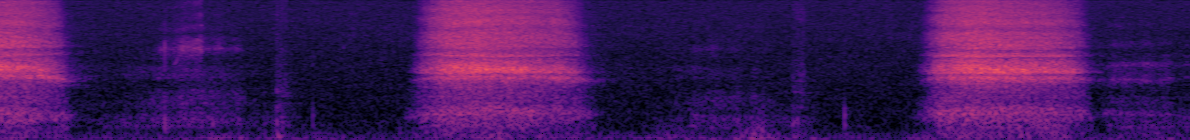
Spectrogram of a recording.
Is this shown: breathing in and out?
yes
